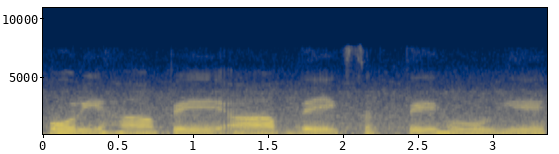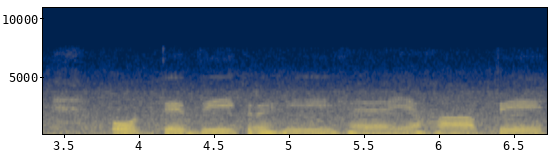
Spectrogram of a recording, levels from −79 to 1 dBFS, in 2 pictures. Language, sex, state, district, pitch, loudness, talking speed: Hindi, female, Haryana, Jhajjar, 215 Hz, -18 LUFS, 125 wpm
